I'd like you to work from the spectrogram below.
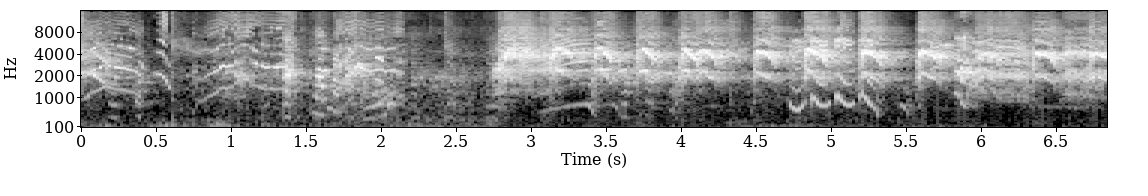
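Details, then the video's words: Loud, harsh squawking from a green parrot, forming a continuous raspy chatter broken by short, looping whistled notes in the second half. "Green Parrot Talking Natural Sounds | Mitthu Ki Awaaz | Tote Ki Awaaz"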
